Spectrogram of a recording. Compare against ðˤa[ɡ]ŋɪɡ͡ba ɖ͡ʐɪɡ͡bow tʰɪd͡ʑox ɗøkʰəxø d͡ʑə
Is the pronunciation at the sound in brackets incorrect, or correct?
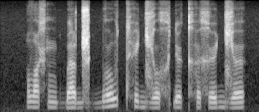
incorrect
